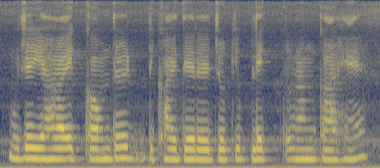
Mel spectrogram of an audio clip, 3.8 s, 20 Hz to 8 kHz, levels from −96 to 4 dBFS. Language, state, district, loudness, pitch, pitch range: Hindi, Arunachal Pradesh, Papum Pare, -14 LUFS, 185 Hz, 180-190 Hz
